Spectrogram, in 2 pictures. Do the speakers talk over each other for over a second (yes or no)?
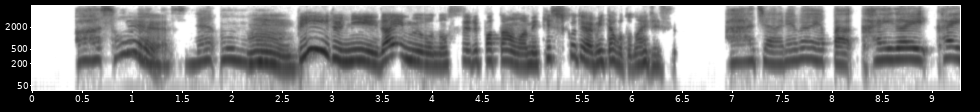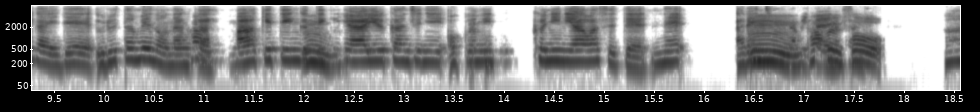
yes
